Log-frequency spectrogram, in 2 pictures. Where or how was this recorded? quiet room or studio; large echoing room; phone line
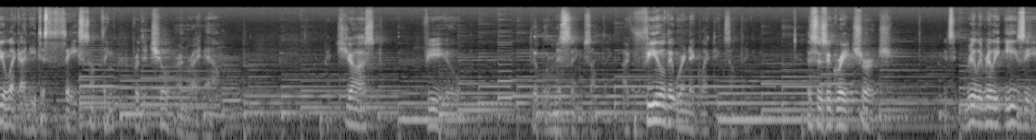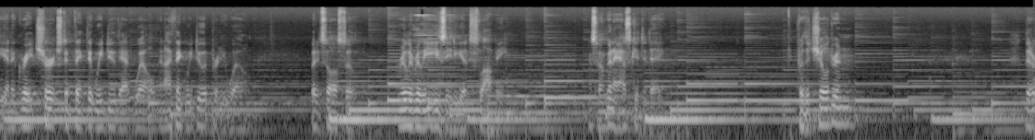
large echoing room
